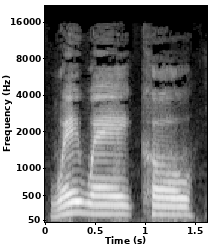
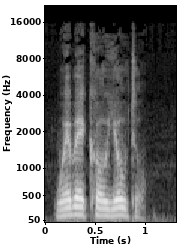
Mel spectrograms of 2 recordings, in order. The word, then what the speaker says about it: Huehuecoyotl: Now this one, it's kind of a crazy looking name, but you pronounce it Huehuecoyotl. Huehuecoyotl.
